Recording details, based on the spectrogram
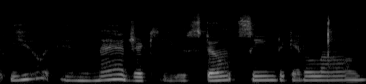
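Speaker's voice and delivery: barely audible, very quiet mutter under the breath. In a roleplay meeting, a character speaks to another muttered under the breath. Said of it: "kind of under my breath".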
